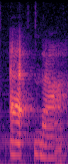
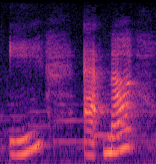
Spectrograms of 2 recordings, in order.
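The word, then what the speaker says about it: Aithne: and to me it's very similar to the pronunciation of the italian volcano mount aetna so you can really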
